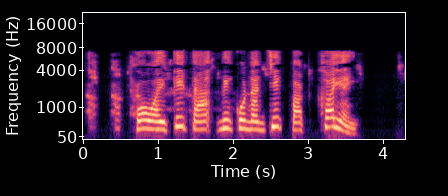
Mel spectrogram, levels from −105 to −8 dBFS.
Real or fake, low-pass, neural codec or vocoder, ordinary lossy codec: fake; 7.2 kHz; codec, 16 kHz, 8 kbps, FreqCodec, smaller model; AAC, 48 kbps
